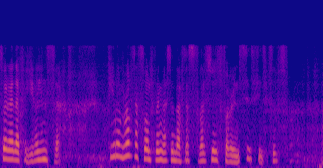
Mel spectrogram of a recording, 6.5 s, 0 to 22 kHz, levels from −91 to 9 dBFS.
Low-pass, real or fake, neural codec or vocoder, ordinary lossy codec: 7.2 kHz; fake; codec, 16 kHz in and 24 kHz out, 0.4 kbps, LongCat-Audio-Codec, four codebook decoder; none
